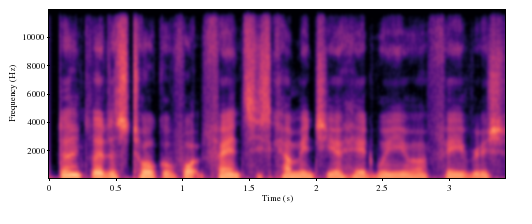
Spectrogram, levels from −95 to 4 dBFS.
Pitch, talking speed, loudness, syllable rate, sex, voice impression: 175 Hz, 265 wpm, -17 LUFS, 6.1 syllables/s, female, feminine, adult-like, slightly intellectual, slightly calm, slightly sharp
